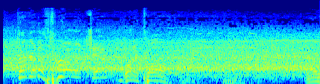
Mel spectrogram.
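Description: Football field audio from a stadium broadcast: a steady wash of crowd noise with players' shouts at the line of scrimmage before the snap, and a few sharp claps or thuds in the first two seconds.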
